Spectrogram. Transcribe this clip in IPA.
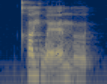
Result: kʰ ɐ˥ j w ɛː˨˥ n̪ ɵ˨ t̚

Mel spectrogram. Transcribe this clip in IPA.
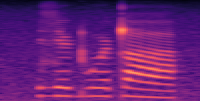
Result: z e ɖ w ʊ ɐ̯ ʈ a

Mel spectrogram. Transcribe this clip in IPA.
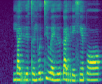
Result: j a rʲ ə t ɘ j ʊ tʲ ʊ w ɛ lʲ ʊ ɗ a rʲ ɛ sʲ ã p ɔ

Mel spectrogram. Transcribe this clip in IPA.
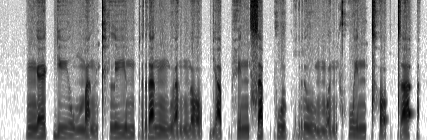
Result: ŋ ɛː˦˥ k̚ j iː˧ w m a˧ n kʰ l iː˥˩ m p r a˥˩ n ŋ u˩˦ a̯ n ɔː˨˩ p̚ j a˦˥ p̚ h i˦˥ n s a˥˩ p̚ k w u˥˩ k̚ r uː˧ m o˨˩ n kʰ w i˦˥ n tʰ ɔ˨˩ ʔ t a˦˥ ʔ

